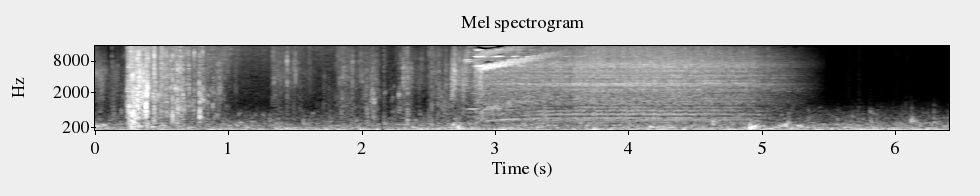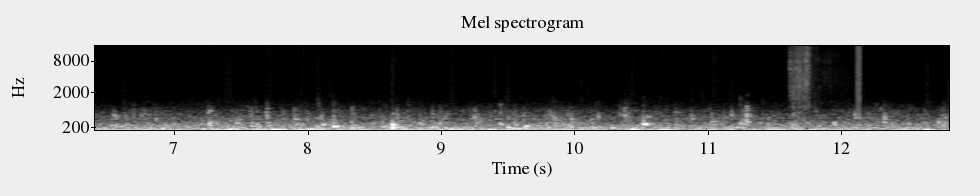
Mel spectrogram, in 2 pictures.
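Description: A deep underwater rumble churns steadily.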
